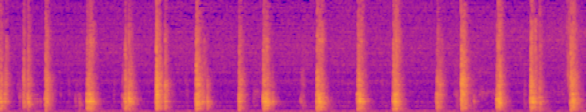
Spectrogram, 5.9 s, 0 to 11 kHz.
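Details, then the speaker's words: One-pipe steam radiator test, refilled with steam over cold condensate, pressure about 9 inches water column: sharp uneven bangs two or three a second as steam blows into the water-seal bucket; steam hammer in the bucket. "But either way, I'll be able to tell the difference between the hammer happening in the radiator and this hammer that's happening down here in the bucket."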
